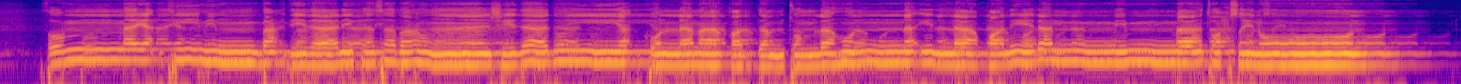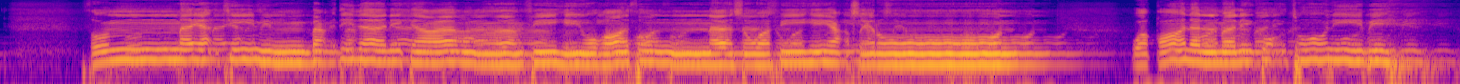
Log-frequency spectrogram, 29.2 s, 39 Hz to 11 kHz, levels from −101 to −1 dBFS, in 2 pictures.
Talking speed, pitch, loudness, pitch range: 60 wpm, 170 Hz, -27 LUFS, 150-180 Hz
